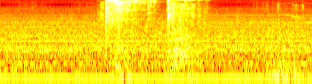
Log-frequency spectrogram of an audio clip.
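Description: Bolt cutters snap through a metal chain with a sharp clank.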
